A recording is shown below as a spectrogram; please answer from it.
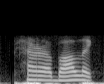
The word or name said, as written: parabolic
